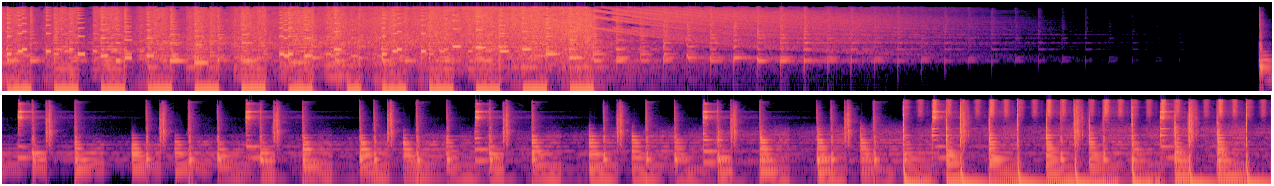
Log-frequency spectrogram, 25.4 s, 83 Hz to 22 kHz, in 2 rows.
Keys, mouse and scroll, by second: 3.2 alt+r, 3.4-3.8 drag, 4.4 click, 4.6 middle drag, 9.7 click, 10.3 shift+middle drag, 11.2 click, 13.5 click, 14.1-14.8 middle drag, 15.1 click, 16.1 shift+click, 16.2 click, 16.6 click, 16.7 click, 16.9 middle click, 17.2 g, 19.7 click, 20.2 r, 21.1 g, 23.3 alt+r, 23.6 click, 24.5 click, 24.6 shift+drag.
